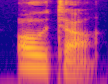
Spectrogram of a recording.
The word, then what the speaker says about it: ought to: and by the way native speakers often pronounce out to like OT in informal speech I OT study hard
